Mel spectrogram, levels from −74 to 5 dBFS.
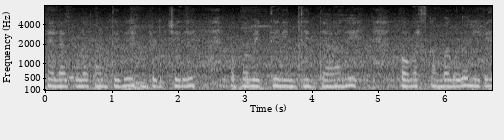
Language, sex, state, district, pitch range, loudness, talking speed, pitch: Kannada, female, Karnataka, Bijapur, 215-230 Hz, -16 LUFS, 100 wpm, 220 Hz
